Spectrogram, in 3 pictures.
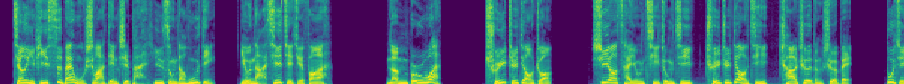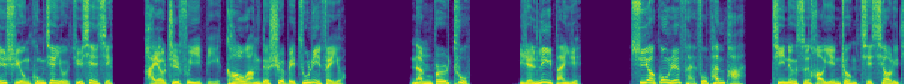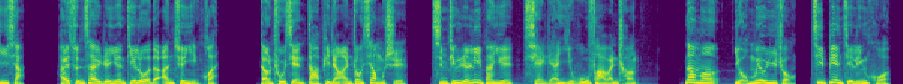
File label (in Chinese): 动画 工程 轻快; MG动画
